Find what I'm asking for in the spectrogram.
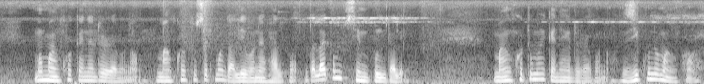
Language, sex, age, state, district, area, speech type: Assamese, male, 45-60, Assam, Morigaon, rural, spontaneous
